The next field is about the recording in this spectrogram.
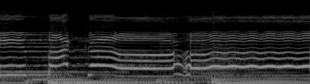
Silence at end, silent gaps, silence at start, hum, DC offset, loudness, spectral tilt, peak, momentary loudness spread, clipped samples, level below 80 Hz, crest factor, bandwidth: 0 s; none; 0 s; none; under 0.1%; -32 LUFS; -3.5 dB/octave; -22 dBFS; 2 LU; under 0.1%; -42 dBFS; 10 dB; 15.5 kHz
